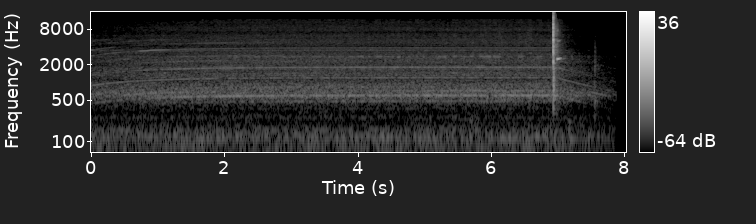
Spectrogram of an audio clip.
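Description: Very faint logo-intro sound effect: a held, humming tone with several slowly gliding pitches, a short click about seven seconds in, then it cuts off abruptly just before the end.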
